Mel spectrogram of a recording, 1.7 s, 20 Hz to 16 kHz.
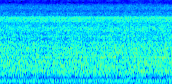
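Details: Dodge Intrepid radiator fan wired with toggle switch and 40 A relay: constant whooshing air rush with a low steady hum, no ticking or scraping; fan spinning normally. Normal running.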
